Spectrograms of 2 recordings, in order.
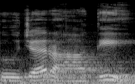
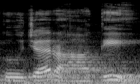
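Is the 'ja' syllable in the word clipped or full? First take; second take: full; full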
